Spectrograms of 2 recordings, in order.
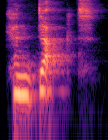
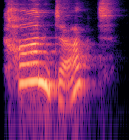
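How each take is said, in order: First: Conduct said slowly with stress on the second syllable, con-DUCT; verb stress conDUCT. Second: Conduct said slowly with stress on the first syllable, CON-duct; noun stress CONduct. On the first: Teacher contrasting two stresses, second-syllable stress. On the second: Teacher contrasting two stresses, first-syllable stress. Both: Shown as a demonstration. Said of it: "I can pronounce it in two different ways".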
